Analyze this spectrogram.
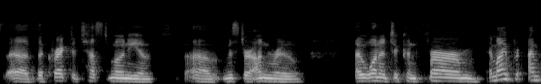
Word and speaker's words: Unruh: Unruh. I wanted to confirm, I'm pronouncing that correctly, Mr. Unruh?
